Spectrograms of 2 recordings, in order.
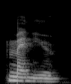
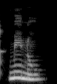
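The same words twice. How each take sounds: First: "Menu" with the stress on the first syllable, MEN-yoo; English stress on the start. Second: "Menù" with the stress on the final ù, said high and loud; Italian stress on the end. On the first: Teacher giving the English "Menu", stressed on the first syllable. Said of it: "in English you say menu". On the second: Teacher showing the Italian stress of "Menù" with a high, loud final ù. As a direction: punch the last syllable of "Menù", me-NU, high and loud. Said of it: "in Italian you say menù". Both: Shown as a demonstration.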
